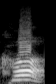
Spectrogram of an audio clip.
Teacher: जैसे ही कहा ख तो वायु ज्यादा आई अगर फिर कहा ग देखो फिर करके ग क्या हुआ कम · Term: महाप्राण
